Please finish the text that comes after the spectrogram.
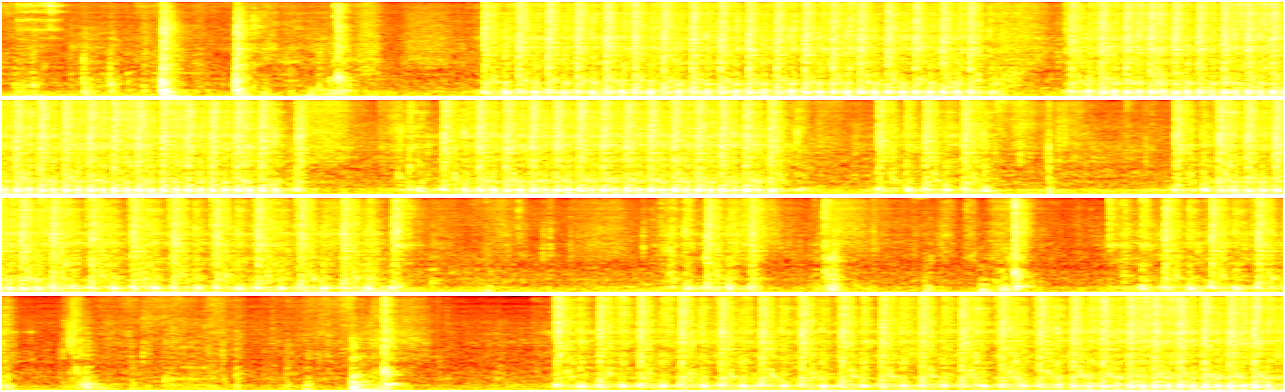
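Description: Home sewing machine basting a backpack seam with a lengthened stitch, running in steady mechanical bursts of several seconds separated by short pauses, close and fairly quiet.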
